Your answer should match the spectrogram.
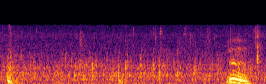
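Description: A pot of pasta water boiling with the penne in it, a steady bubbling hiss. A short spoken sound comes near the end.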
